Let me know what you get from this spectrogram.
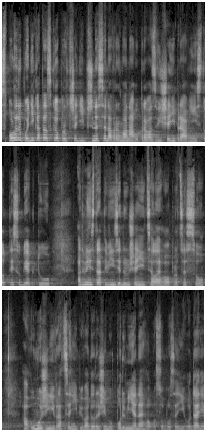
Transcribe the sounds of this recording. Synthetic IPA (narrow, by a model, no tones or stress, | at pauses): spoɦlɛdupo̞dɲɪkat̪ɛlskɛːɦo̞pɾo̞st̪r̥ɛɟiːpr̥ɪnɛsɛnavr̩ɦovanaːʔuːpɾavazviːʃɛɲiːpɾaːvɲiːjɪst̪o̞t̪ɪsubjɛkt̪uː | ʔadmɪnɪst̪ɾat̪ɪvɲiːzjɛdno̞duʃɛɲiːt͡sɛlɛːɦo̞pɾo̞t͡sɛsu | ʔaʔumo̞ʒɲiːvɾat͡sɛɲiːpɪvado̞ɾɛʒɪmupo̞dmiːɲɛnɛːɦo̞ʔo̞svo̞bo̞zɛɲiːʔo̞daɲɛ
